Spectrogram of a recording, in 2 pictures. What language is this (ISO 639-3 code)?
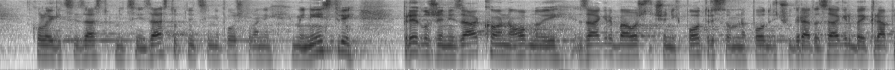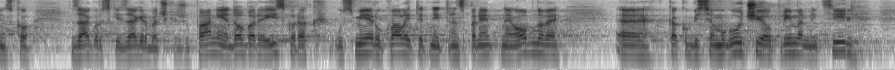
hrv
